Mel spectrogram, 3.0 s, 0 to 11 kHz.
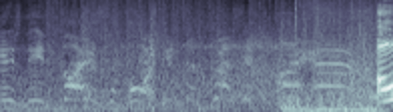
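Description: An artillery shell strikes in a Company of Heroes 3 tournament match. It lands as a sharp broadband blast about two-thirds through, with a second crack at the very end, over excited commentators' voices and battlefield clatter.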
